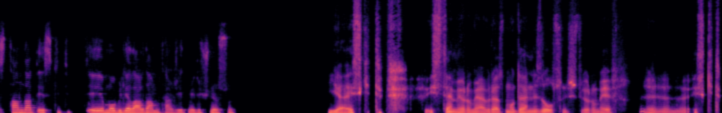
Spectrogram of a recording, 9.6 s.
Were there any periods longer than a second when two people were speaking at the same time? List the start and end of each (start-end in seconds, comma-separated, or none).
none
